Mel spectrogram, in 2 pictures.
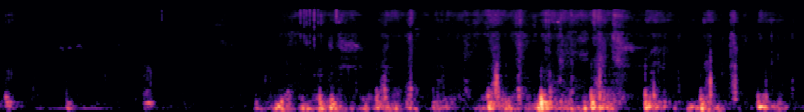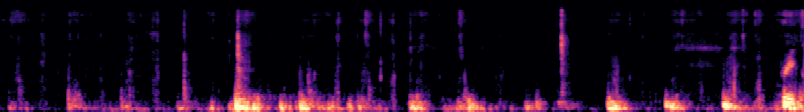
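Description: Footsteps on the wooden planks of a boat dock and gangway, an uneven series of low thuds and knocks that starts a couple of seconds in, with the heaviest steps about two-thirds of the way through.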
